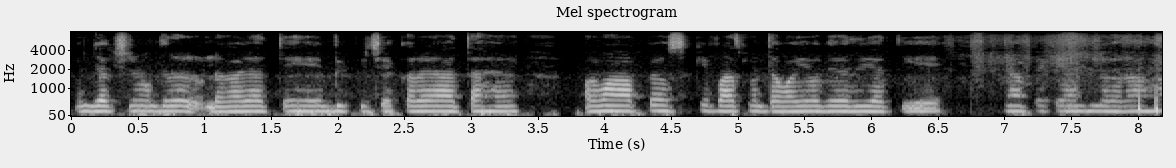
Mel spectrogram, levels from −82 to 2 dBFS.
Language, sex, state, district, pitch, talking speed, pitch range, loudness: Hindi, male, Rajasthan, Jaipur, 185 Hz, 175 wpm, 180-185 Hz, -21 LUFS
